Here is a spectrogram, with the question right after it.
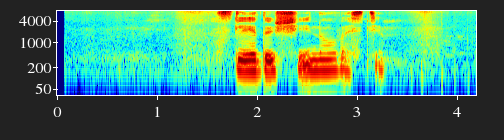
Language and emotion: Russian, neutral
